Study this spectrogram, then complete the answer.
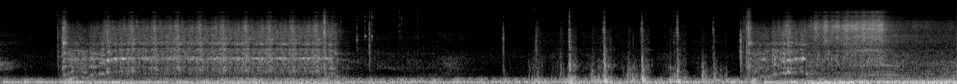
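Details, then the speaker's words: Classic V8 first start after sitting, fresh battery and jump pack, choke engaged, pumped, oil an inch over full: short crank with a few sharp firing pops, catches straight away into a steady rumbling idle; fired right up, no problems. "and there you have it fired right up no problems"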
